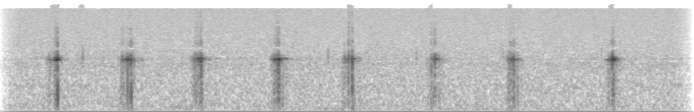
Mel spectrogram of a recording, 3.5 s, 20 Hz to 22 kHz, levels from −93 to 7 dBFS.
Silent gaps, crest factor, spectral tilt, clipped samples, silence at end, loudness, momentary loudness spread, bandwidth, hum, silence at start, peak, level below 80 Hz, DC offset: none; 28 dB; -0.5 dB/octave; under 0.1%; 0 s; -31 LUFS; 10 LU; 18 kHz; none; 0.05 s; -6 dBFS; -76 dBFS; 0.4%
